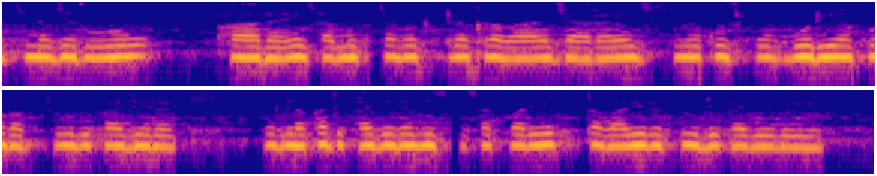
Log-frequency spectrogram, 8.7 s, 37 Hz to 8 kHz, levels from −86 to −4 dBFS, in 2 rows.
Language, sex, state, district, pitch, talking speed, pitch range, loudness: Hindi, male, Maharashtra, Solapur, 235 Hz, 110 wpm, 230-245 Hz, -27 LUFS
